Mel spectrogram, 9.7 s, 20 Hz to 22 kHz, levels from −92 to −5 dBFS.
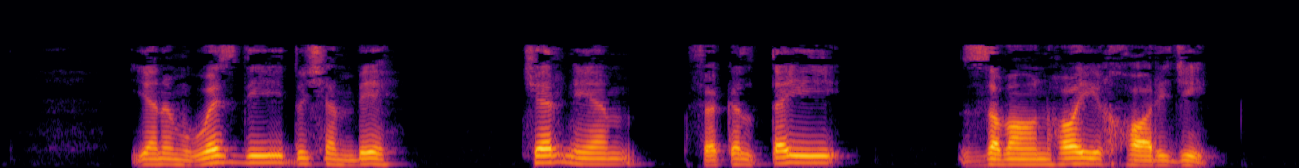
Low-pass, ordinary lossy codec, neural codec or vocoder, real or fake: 7.2 kHz; MP3, 32 kbps; none; real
